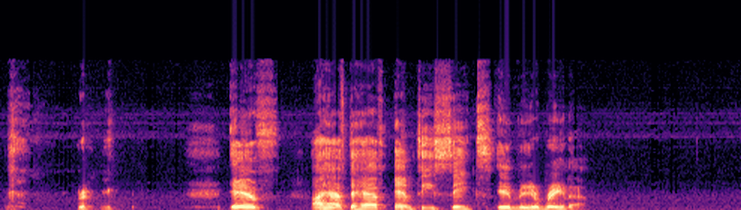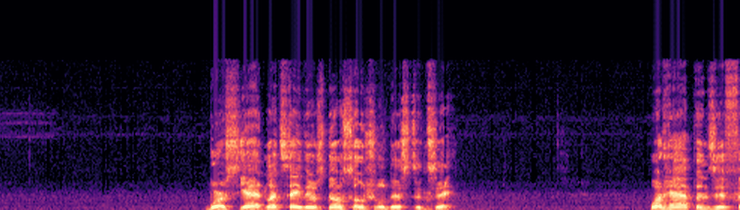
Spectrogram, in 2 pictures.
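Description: A man talks calmly and close to a microphone, in bursts with pauses.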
